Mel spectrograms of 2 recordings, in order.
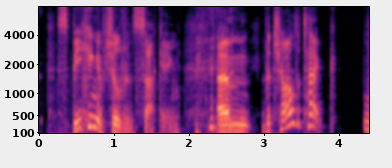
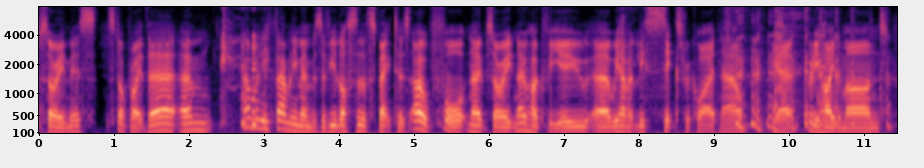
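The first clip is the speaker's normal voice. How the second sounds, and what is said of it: Put-on very British accent. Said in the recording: “You delivering that in, like, a very British accent ... have a stiff upper lip”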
